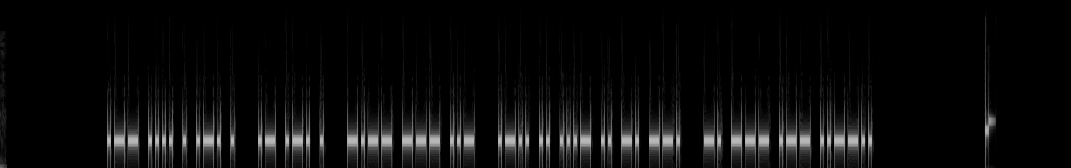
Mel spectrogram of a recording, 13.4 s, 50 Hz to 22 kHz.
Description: Morse code, heard as a keyed tone, about 28 wpm, 700 Hz. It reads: WHERE ARE YOU LIVING NOW?
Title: Sentences from Top 1100 Words 28wpm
